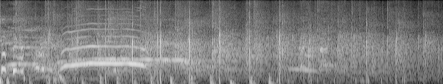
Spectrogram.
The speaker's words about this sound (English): Today is a special Sunday for us because we are launching our co-groups. You guys can clap for that if you want. It's all good.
